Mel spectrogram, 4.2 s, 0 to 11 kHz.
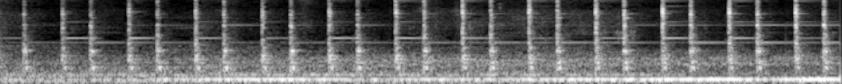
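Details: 2004 Ford Ranger with LED switchback turn signal bulbs, key on, flasher relay under the dash: quick sharp relay clicks about three per second, far too fast; hyper flash from low-draw LED bulbs.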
